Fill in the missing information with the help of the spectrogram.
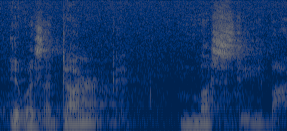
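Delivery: dark, musty barn whispered softly; hushed storytelling. Shown as a demonstration. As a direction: draw the kids in with a hushed whisper. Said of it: "you just say".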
